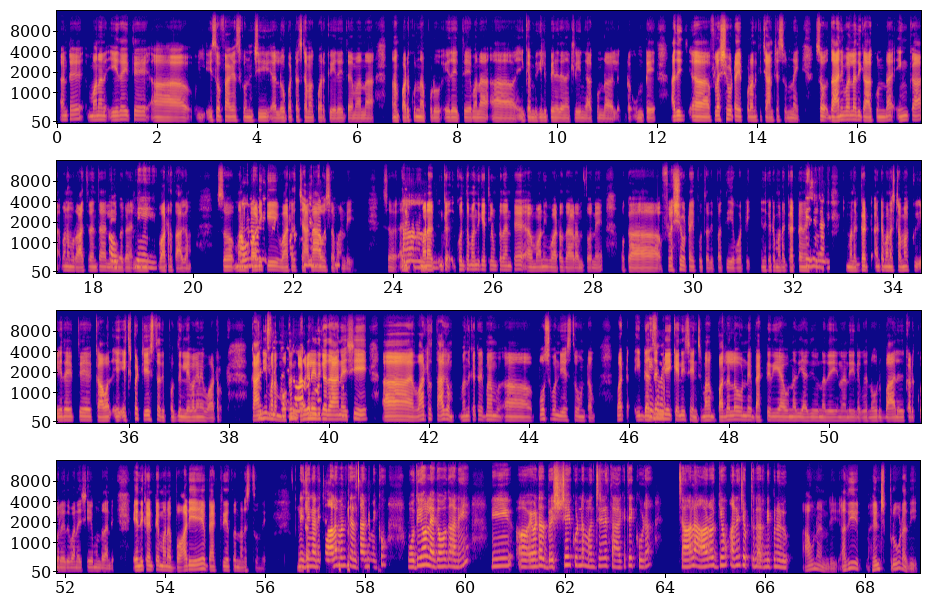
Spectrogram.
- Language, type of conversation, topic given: Telugu, podcast, అత్యంత బిజీ దినచర్యలో మీరు మీ ఆరోగ్యాన్ని ఎలా కాపాడుకుంటారు?
- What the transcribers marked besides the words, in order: in English: "ఈసోఫాగస్‌కు"; in English: "స్టొమక్"; in English: "క్లీన్"; in English: "ఫ్లష్ ఔట్"; in English: "ఛాన్సెస్"; in English: "సో"; in English: "వాటర్"; in English: "సో"; in English: "బాడీకి వాటర్"; in English: "సో"; in English: "మార్నింగ్ వాటర్"; in English: "ఫ్లష్ ఔట్"; in English: "గట్"; other background noise; in English: "గట్"; in English: "స్టొమక్"; in English: "ఎ ఎక్స్‌పెక్ట్"; in English: "వాటర్"; in English: "నార్మల్ వాటర్"; in English: "వాటర్"; in English: "పోస్ట్‌పోన్"; in English: "బట్, ఇట్ డసెంట్ మేక్ ఎని సెన్స్"; in English: "బాక్టీరియా"; in English: "బాడీయే బాక్టీరియాతో"; chuckle; in English: "బ్రష్"; in English: "హెన్స్ ప్రూడ్"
